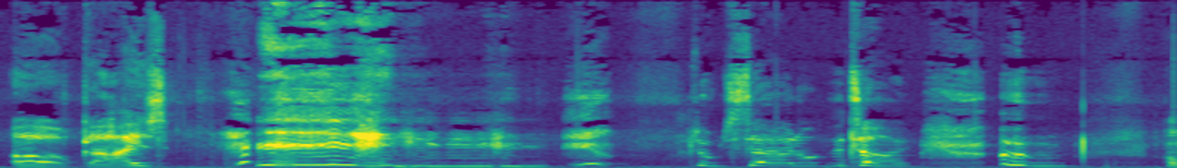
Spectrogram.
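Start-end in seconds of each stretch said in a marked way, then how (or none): 1.2-4.6 high, wailing mock sob; hammed-up wailing cry in a far-off voice; crying noise. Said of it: "What's that crying noise?".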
